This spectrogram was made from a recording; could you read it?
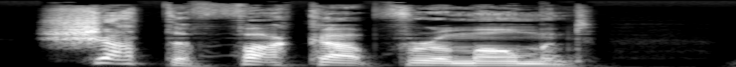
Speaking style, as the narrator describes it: Max snapped

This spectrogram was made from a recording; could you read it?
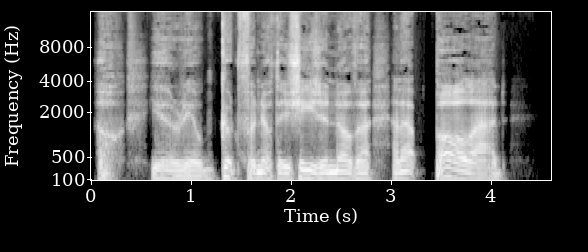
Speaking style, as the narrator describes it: he added with a groan

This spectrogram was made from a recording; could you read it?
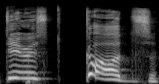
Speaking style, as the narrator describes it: cried Mian aloud

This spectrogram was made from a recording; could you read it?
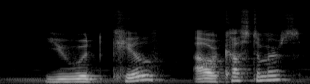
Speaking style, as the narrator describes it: Lady Ethel said slowly

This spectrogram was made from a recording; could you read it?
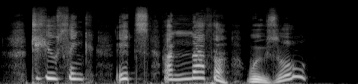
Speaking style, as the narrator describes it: cried Piglet

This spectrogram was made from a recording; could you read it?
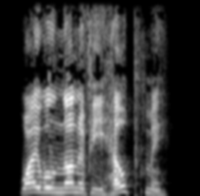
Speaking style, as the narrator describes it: He shouts

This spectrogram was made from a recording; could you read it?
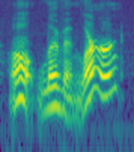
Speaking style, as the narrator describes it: muttered Stuart, tartly

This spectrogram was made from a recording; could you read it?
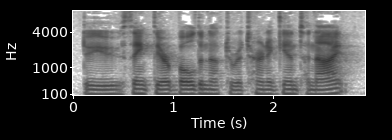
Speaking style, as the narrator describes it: Tatsuo asked

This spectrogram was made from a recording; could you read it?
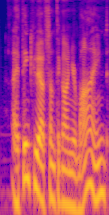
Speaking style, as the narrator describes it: I answered

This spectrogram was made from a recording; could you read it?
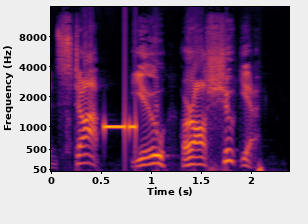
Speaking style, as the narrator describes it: he shouted

